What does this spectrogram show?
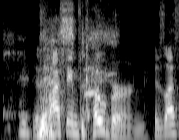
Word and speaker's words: Cockburn: Second, he said his original last name spelling is Cockburn, but was originally pronounced Coburn. So they got rid of the C and the K so that it wouldn't look like cock. But it was always pronounced Coburn.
